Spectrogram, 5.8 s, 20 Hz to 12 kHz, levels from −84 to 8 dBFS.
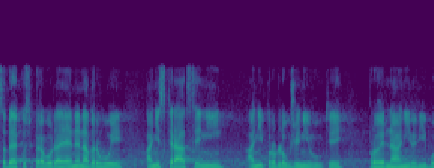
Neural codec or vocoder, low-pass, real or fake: codec, 16 kHz, 2 kbps, FunCodec, trained on Chinese and English, 25 frames a second; 7.2 kHz; fake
